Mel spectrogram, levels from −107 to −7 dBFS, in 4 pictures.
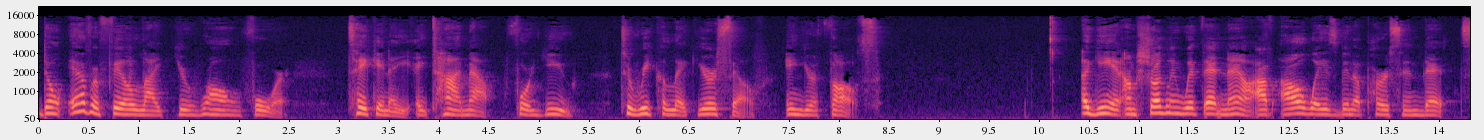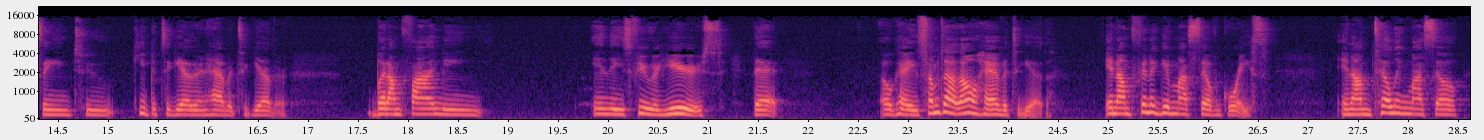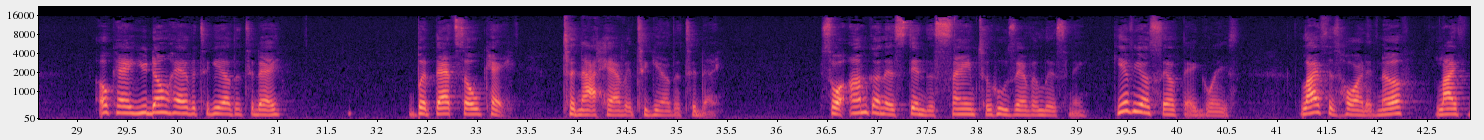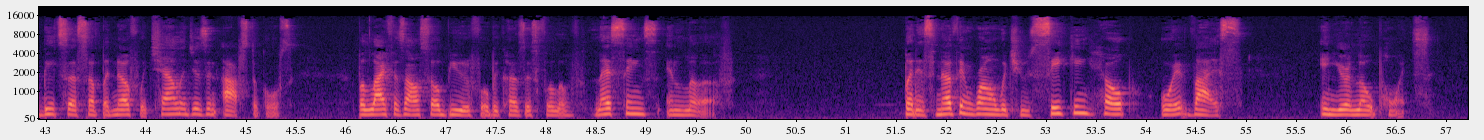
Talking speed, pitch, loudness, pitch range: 145 wpm, 180 Hz, -35 LUFS, 165-195 Hz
